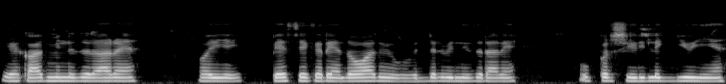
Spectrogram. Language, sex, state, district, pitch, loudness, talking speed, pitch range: Hindi, male, Rajasthan, Bikaner, 160 Hz, -15 LUFS, 180 wpm, 155-160 Hz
